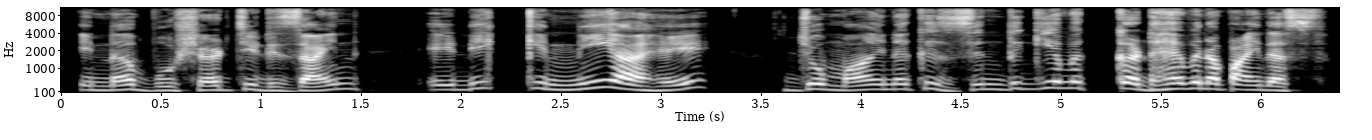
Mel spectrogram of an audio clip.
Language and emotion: Sindhi, disgusted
